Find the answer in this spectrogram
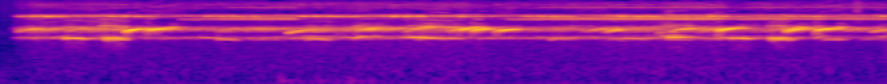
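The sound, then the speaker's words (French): A dense, loud chorus of tropical coqui frogs, their sharp two-note "co-qui" whistles repeating rapidly and overlapping over a steady high-pitched nocturnal drone, with no talking. “Et puis vous avez aussi une grenouille tropicale appelée la grenouille coquille dont le chant est très très puissant.”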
